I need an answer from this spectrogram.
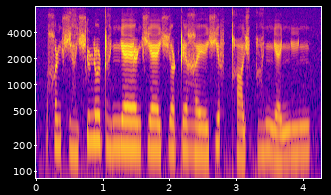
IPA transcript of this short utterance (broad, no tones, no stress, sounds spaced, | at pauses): χ ʊ ɳ ç a̤ ç ɾ ʊ ɳ ɾ o ʈ a̤ ɲ ɛː ɳ ç ɛː ç ɔ ʈ i ʁ ɪː ç ɛ f qʰ ɔ ç q a̤ ɲ ɛ ɲ i ɲ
